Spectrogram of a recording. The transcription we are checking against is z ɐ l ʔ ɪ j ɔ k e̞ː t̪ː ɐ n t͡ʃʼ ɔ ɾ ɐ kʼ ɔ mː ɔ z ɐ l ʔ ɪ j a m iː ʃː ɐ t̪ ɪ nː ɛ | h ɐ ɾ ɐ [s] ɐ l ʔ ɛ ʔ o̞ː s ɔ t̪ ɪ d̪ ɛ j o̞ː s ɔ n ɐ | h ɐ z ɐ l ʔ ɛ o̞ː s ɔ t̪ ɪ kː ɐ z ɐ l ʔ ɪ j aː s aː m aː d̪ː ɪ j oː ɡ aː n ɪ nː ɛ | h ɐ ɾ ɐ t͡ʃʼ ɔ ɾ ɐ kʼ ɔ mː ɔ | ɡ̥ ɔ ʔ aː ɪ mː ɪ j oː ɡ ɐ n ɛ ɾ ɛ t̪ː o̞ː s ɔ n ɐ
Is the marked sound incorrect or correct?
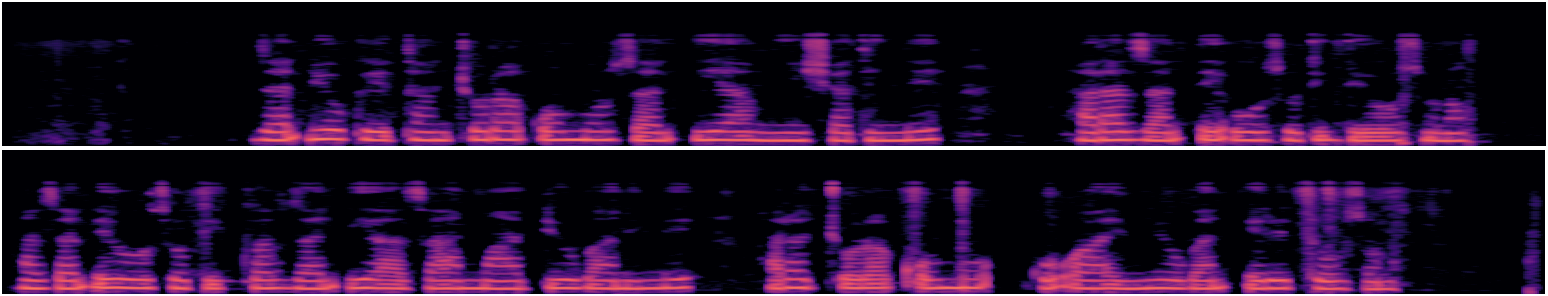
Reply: incorrect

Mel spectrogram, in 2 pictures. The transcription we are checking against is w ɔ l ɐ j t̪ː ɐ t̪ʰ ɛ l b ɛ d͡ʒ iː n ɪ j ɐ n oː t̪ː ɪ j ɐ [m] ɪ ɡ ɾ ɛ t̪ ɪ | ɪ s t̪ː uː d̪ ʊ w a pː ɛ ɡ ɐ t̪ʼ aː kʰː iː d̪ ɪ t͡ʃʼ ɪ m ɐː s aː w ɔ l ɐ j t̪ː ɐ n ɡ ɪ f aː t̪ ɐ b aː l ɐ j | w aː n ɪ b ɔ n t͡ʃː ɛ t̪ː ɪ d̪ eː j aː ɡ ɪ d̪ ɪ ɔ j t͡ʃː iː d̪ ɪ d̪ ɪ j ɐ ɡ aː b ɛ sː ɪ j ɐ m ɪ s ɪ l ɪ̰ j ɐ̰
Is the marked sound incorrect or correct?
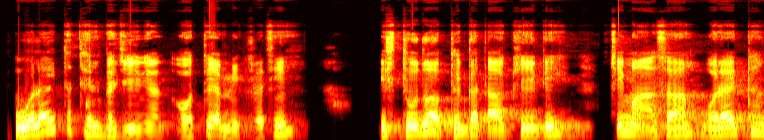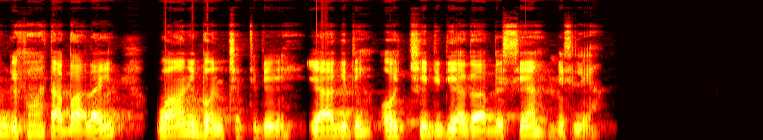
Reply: correct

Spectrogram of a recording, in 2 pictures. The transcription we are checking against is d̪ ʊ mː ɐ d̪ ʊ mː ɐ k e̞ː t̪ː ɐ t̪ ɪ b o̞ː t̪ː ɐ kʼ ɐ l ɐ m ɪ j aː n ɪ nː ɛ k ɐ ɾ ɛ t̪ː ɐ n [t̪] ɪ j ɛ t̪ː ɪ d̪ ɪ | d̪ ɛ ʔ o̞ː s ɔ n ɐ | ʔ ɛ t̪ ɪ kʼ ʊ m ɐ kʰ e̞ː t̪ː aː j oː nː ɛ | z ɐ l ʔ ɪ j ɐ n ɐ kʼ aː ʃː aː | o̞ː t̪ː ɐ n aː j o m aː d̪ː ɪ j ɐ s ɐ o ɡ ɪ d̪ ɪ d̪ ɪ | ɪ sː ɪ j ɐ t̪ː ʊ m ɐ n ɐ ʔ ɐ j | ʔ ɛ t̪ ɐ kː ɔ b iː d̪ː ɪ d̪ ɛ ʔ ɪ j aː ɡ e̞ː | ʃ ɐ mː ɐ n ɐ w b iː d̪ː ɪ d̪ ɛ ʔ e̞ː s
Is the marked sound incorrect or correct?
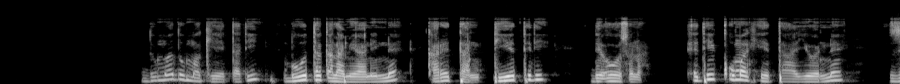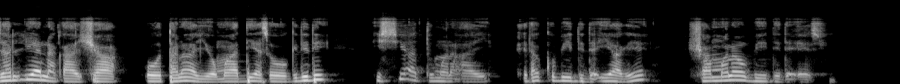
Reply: correct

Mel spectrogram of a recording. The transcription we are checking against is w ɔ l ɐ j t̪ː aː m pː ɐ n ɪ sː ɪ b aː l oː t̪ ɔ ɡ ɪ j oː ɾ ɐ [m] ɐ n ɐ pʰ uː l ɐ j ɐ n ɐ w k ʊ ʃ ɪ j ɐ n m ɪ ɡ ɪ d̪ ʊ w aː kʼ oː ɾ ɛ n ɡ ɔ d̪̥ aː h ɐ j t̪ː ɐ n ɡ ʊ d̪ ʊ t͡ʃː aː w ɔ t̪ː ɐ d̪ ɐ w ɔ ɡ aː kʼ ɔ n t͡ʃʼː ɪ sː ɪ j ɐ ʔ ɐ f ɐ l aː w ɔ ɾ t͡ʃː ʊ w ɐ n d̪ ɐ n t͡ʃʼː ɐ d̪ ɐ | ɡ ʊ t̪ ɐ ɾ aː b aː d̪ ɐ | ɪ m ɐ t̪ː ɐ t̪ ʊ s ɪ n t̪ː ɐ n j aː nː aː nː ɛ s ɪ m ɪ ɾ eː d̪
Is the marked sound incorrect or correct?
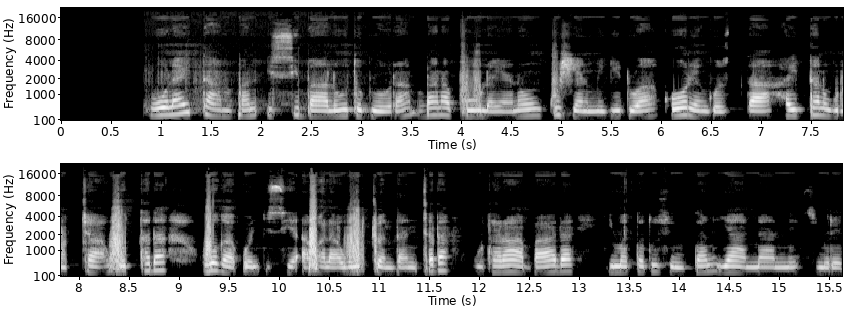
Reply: incorrect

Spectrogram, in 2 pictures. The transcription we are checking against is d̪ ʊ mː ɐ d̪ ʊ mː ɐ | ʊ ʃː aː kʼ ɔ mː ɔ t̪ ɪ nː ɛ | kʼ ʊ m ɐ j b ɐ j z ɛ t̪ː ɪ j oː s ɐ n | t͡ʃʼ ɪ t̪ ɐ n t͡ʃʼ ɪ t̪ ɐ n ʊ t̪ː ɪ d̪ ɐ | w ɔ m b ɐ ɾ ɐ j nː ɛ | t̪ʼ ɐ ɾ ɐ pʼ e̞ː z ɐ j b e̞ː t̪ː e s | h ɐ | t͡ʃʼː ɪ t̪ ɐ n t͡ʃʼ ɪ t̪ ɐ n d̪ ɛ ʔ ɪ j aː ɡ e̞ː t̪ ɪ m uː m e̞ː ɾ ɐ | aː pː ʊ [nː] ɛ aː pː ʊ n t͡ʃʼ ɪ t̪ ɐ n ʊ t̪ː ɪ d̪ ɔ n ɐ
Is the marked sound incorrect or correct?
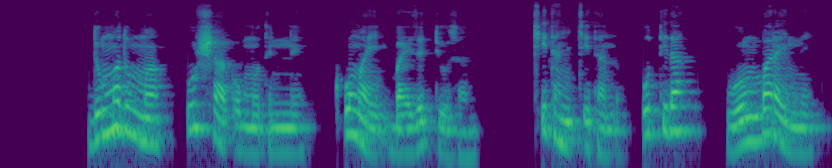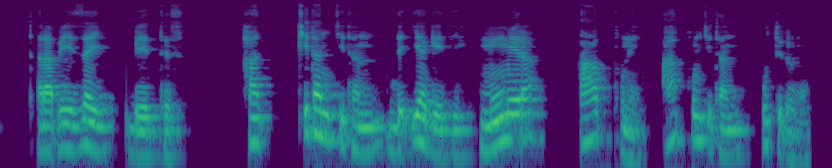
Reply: incorrect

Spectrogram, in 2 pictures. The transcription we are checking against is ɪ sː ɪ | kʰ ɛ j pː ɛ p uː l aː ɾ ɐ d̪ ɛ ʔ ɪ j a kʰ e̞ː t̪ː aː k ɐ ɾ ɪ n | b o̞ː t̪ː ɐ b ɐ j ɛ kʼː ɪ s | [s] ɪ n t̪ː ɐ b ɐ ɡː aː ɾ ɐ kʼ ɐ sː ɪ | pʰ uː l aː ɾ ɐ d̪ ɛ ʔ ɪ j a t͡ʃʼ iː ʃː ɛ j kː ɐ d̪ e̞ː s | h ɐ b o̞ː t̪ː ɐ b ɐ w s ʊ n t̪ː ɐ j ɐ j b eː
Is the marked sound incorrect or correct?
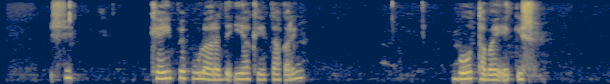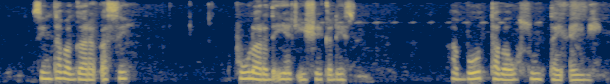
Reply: correct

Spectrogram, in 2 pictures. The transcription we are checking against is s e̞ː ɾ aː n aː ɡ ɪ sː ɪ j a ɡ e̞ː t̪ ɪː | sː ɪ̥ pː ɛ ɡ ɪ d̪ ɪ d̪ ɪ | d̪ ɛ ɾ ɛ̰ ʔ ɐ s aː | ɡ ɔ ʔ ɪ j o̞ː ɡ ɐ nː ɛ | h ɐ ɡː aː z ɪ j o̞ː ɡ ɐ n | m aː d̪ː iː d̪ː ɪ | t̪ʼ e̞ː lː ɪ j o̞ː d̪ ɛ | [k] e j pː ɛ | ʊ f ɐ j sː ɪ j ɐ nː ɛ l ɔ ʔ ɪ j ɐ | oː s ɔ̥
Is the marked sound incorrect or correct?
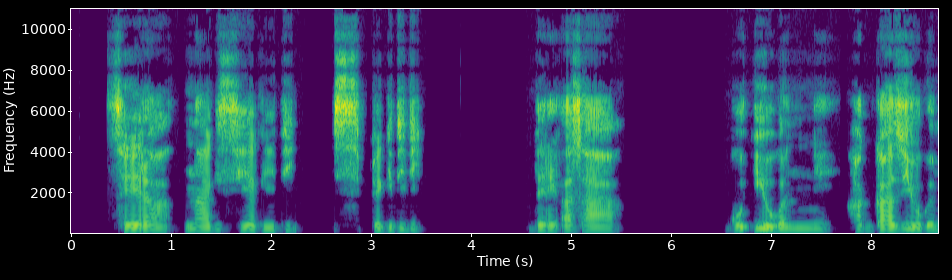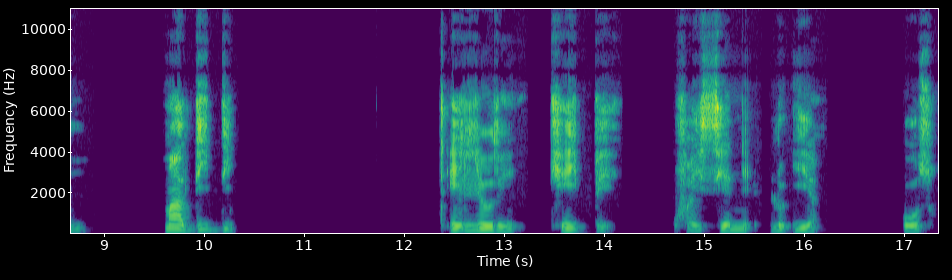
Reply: incorrect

